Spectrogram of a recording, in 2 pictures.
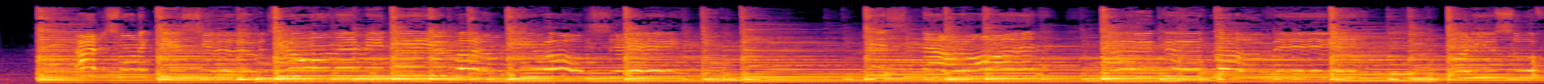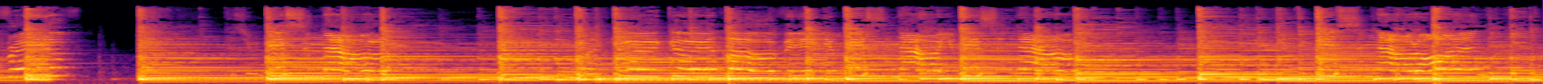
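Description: Steel-string acoustic guitar strummed steadily in a slow song, with a voice singing over it. The sound cuts out abruptly twice: for a moment at the start and for about a second around the middle.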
